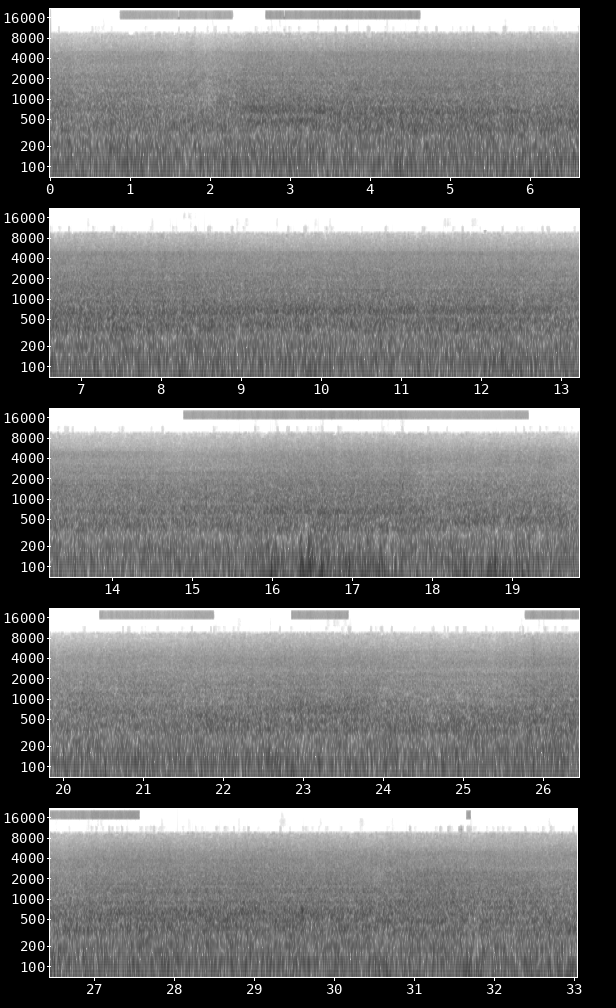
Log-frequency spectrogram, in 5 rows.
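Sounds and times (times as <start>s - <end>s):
rushing wind: 14.9s - 19.3s
wind buffeting microphone: 15.1s - 19.2s.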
